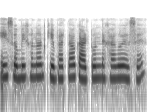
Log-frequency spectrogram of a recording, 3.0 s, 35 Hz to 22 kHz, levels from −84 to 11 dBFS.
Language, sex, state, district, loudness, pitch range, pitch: Assamese, female, Assam, Kamrup Metropolitan, -15 LUFS, 245-260 Hz, 250 Hz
